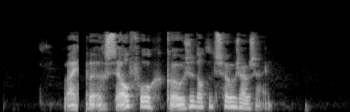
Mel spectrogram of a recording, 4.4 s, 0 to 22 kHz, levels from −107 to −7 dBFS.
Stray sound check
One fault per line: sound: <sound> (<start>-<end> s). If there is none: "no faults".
sound: dropout (1.0-1.1 s)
